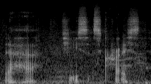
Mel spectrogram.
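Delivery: under-the-breath exasperated curse; muttered curse. Real, not acted. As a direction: mutter it almost voiceless, fed up. Frustrated gamer muttering at wipe.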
